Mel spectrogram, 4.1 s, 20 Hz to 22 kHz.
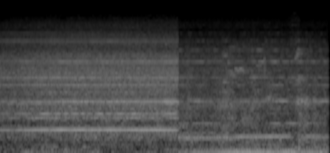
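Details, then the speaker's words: Bitcoin miner at about 600-650 watts, fans ramping with temperature, around 77 decibels: loud high fan whine drops abruptly to a quieter lower hum as it cools; normal fan speed change. "And you can hear the fans going nuts. They're ramping up and down depending on the temperature. See, now it goes down."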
